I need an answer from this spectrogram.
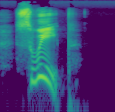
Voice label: "sweep", English; 3000 words

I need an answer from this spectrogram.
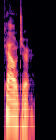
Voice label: "counter", english; 3000 words

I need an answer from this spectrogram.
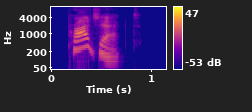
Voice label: "project", English; 3000 words

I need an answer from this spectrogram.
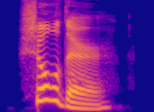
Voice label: "SHOULDER", english; 3000 words

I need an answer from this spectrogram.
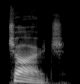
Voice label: "CHARGE", English; 3000 words

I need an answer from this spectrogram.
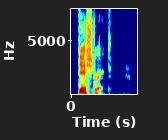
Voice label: "DISTRICT", English; 3000 words

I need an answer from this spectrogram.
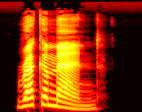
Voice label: "RECOMMEND", english; 3000 words

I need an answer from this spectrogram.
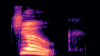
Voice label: "JOKE", english; 3000 words

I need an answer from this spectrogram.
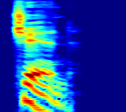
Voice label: "chin", english; 3000 words

